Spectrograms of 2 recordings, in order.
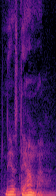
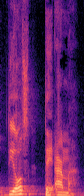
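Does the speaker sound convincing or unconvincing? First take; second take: unconvincing; convincing. First: It is said in an unconvincing, half-hearted way. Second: It is said sincerely and convincingly.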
